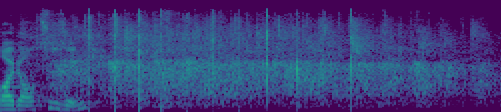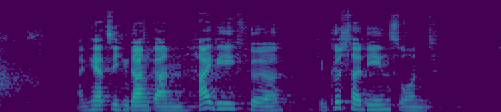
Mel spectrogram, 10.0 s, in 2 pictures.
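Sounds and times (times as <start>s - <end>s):
speech: 0.0s - 1.2s, 5.8s - 9.4s
audience clapping for a singer: 0.0s - 5.5s.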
